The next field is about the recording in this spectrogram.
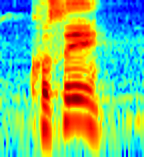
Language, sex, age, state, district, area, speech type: Santali, male, 30-45, Jharkhand, East Singhbhum, rural, read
